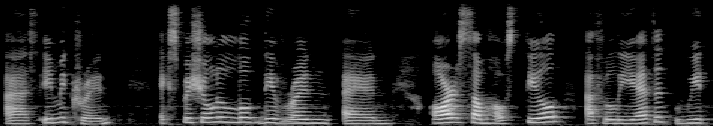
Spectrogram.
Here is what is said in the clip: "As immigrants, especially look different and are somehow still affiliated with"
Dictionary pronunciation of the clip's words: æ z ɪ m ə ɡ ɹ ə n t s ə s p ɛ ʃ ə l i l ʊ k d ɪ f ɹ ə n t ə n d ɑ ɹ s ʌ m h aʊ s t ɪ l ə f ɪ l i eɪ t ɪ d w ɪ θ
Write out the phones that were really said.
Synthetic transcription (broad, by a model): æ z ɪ m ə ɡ ɹ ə n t ə s p ɛ ʃ ə l i l ʊ k d ɪ f ɹ ə n t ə n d ɑ ɹ s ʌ m h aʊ s t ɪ l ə f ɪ l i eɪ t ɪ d w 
